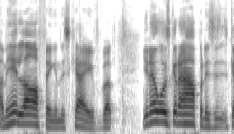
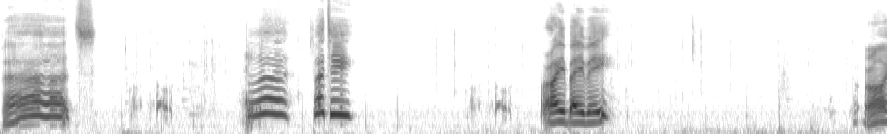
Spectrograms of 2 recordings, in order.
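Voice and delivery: cooing pet talk; 4 semitones higher, slower than usual. Real, not acted. Cooing to his lost pet Bertie, high and soothing. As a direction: soothe a frightened little pet.

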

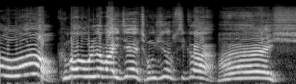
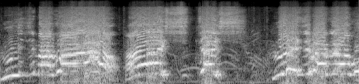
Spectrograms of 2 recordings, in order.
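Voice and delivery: high, strained frustrated shouting; exasperated yelling; 5 semitones higher, 3 dB louder than usual. Real, not acted. Streamer ordering a teammate to block Luigi, exasperated yelling. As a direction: yell the order in real exasperation.

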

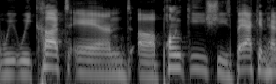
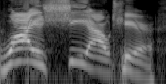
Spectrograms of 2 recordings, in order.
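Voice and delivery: loud, slow, higher outburst; freaked-out demand; 4 semitones higher, 12 dB louder, slower than usual. Acted. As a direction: demand it in drawn-out outrage. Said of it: "He freaks out".

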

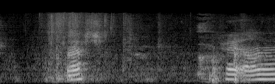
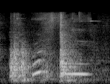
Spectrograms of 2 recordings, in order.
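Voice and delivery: high call to dog; 11 semitones higher than usual. Real, not acted. Calling the dog.

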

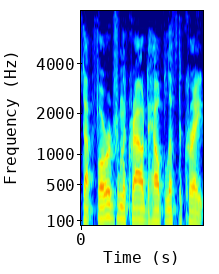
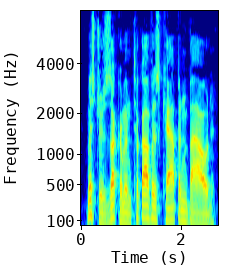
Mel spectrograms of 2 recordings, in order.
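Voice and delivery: usual speaking voice

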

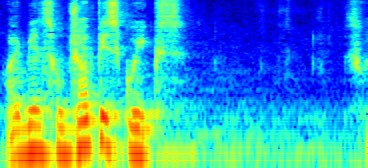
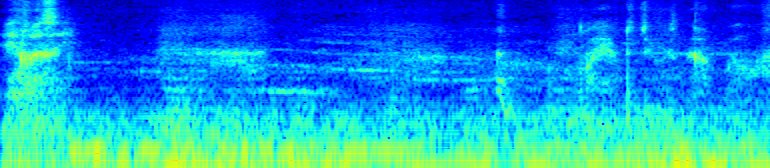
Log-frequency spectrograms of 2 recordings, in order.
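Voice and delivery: whispering; 15 dB quieter than usual. Real, not acted. Whispering near skittish pet.

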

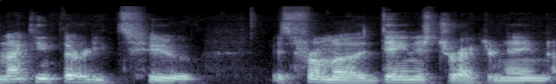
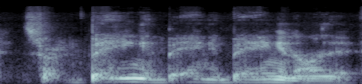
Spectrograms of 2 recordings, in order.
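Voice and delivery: hushed whisper for suspense. Acted. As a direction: breathe it out, voiceless and tense. Tense moment in ghost story.

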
